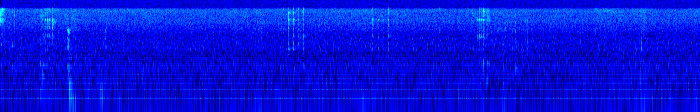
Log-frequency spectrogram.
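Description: Near silence: room tone with a few faint, scattered computer mouse and keyboard clicks.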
